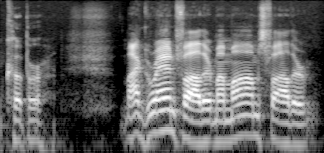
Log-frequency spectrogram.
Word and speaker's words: Cooper: They're like, it's C-O-O, that's Coo, and I go, have you ever read a good book? I mean, you read a book.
